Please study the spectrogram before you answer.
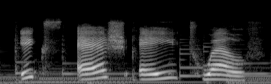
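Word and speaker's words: X Æ A-12: Ähm, X Ash A12 wird das ausgesprochen.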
